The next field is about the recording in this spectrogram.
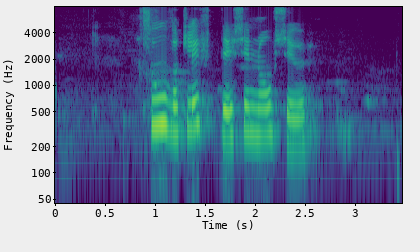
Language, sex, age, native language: Icelandic, male, 9, Icelandic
